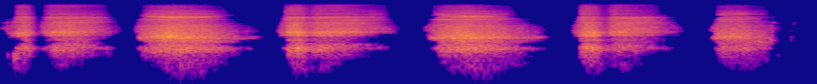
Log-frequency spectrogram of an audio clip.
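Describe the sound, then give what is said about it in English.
Deep rhythmic breathing in a breathwork pattern, drawn in through belly and chest and released through the mouth: several loud, airy breaths in a steady cycle, some in quick doubled pulls, separated by brief silences. “So we're breathing the energy into the belly first, up into the chest, and out through the mouth. So the pacing is a little bit like this.”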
